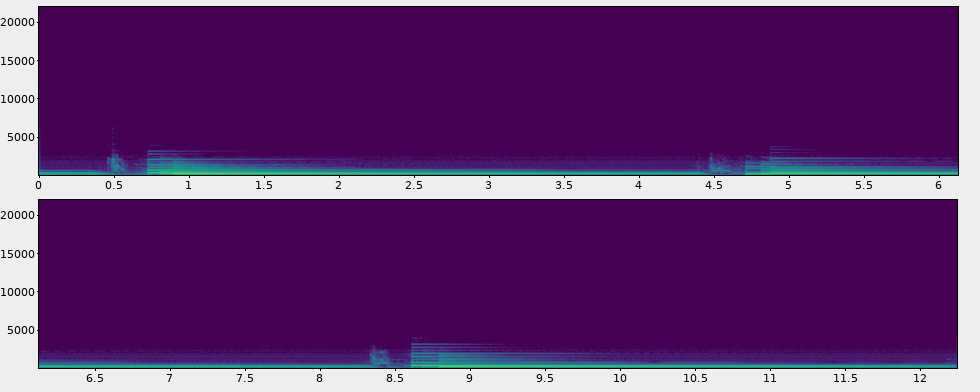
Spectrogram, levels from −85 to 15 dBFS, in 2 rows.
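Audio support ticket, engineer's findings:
Listened to the full music clip; nothing stood out and no issue was found to trace to any component.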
